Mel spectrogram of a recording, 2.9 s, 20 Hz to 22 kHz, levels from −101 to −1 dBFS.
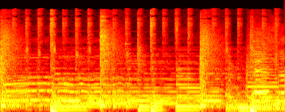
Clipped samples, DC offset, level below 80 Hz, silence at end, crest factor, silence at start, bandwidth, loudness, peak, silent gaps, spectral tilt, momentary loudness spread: under 0.1%; under 0.1%; -26 dBFS; 0 s; 16 dB; 0 s; 17 kHz; -20 LUFS; -2 dBFS; none; -5.5 dB/octave; 5 LU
